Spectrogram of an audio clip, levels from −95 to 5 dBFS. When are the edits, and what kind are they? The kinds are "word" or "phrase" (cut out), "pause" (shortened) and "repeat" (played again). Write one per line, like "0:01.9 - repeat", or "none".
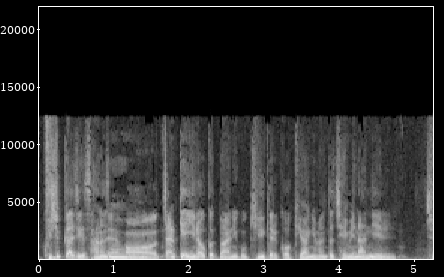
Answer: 0:00.9 - word
0:02.2 - word
0:03.1 - word
0:03.9 - word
